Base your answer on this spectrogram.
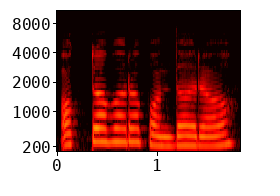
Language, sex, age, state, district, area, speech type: Odia, female, 30-45, Odisha, Bhadrak, rural, spontaneous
